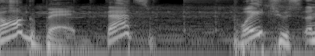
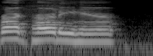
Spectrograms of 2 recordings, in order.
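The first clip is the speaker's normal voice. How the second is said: robotic put-on voice; 3 semitones higher than usual. Joking that bad mics distort the players' voices: robotic Brock Purdy voice. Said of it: "You sound kind of like a robot".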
